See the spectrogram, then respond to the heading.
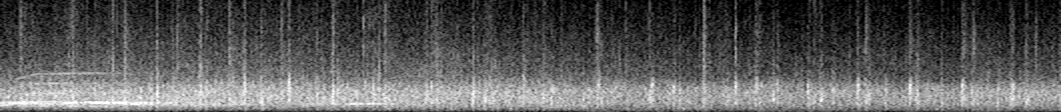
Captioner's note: audience cheering and applauding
